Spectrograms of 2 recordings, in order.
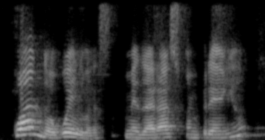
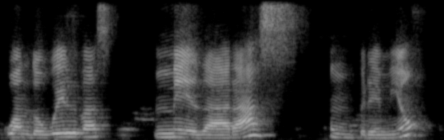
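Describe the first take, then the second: First: The main stress falls on the word cuando. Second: The main stress falls on the word darás. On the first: "si yo coloco el acento en cuando, mira cómo suena" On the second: "el acento o mayor fuerza de voz se lo llevará el verbo principal"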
